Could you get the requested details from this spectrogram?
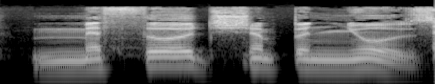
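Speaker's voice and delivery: put-on, attempted French accent, possibly not convincing. Asked what a wine label says, reading it aloud in a French accent. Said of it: "if that's my French accent".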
